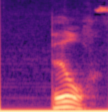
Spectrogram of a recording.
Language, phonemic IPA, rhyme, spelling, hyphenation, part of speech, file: Dutch, /bʏl/, -ʏl, bul, bul, noun, Nl-bul.ogg
- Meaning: 1. bull (male bovine, or one of certain other male mammals) 2. surly person 3. great seal affixed to certain documents, notably charters from reigning princes and certain dignitaries 4. such charter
